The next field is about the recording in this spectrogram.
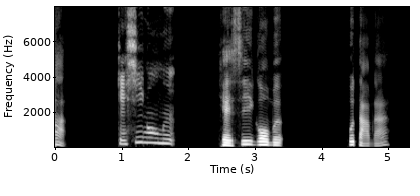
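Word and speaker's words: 消しゴム: ยา ลบ ยาง ลบ ภาษา ญี่ปุ่น ออก เสียง ว่า เคชิ งมึ เคชิ งมึ พูด ตาม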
